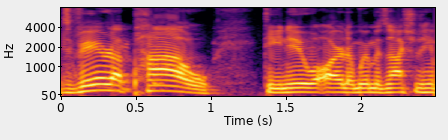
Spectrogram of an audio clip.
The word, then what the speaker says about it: Pauw: Vera Pauw, is it Pauw? Am I pronouncing that correctly, Vera? – It's actually Pauw.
